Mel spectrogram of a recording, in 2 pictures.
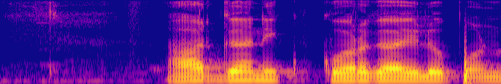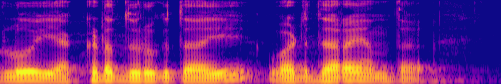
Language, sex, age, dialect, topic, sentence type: Telugu, male, 18-24, Utterandhra, agriculture, question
